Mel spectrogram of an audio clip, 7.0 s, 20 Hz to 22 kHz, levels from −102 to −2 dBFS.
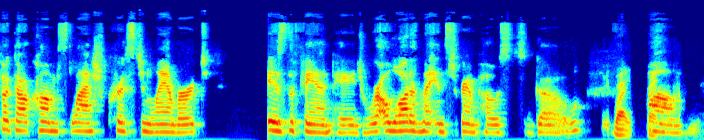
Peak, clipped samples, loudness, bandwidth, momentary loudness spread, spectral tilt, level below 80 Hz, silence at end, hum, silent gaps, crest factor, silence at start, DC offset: -4 dBFS; under 0.1%; -21 LUFS; 14.5 kHz; 12 LU; -4.5 dB/octave; -70 dBFS; 0.05 s; none; 2.62-2.67 s; 18 dB; 0 s; under 0.1%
